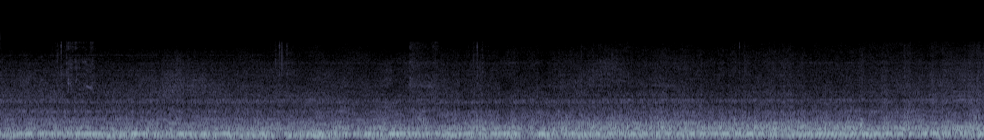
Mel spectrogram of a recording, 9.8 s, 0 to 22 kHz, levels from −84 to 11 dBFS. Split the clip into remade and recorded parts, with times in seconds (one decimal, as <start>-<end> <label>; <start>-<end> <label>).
0.0-2.8 recorded; 2.8-4.4 remade; 4.4-5.0 recorded; 5.0-5.5 remade; 5.5-8.6 recorded; 8.6-9.8 remade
